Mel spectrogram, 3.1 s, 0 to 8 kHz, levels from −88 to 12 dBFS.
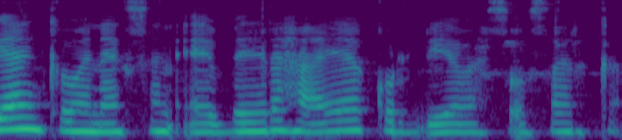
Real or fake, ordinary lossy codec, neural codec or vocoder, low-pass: real; none; none; none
